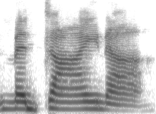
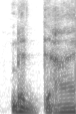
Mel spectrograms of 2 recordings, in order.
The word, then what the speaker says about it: Medina: Yes, bright and sunny tropical, although we call it Medina. Medina. That is just one of the many cities in the United States that are pronounced differently than the original.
